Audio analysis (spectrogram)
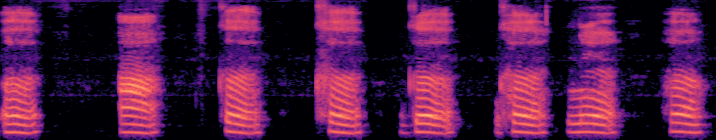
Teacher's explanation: ಇವು ಕಂಠದಲ್ಲಿ ಹುಟ್ಟುತ್ತವೆ ಆದ್ದರಿಂದ ಇವುಗಳನ್ನು ಕಂಠ್ಯ ವರ್ಣಗಳೆನ್ನುತ್ತಾರೆ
